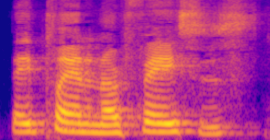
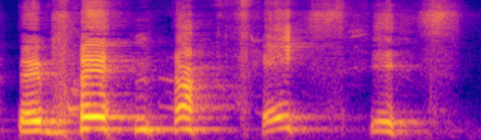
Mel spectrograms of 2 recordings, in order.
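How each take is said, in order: First: Said in the usual way. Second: Slow, stretched through laughter; laughing. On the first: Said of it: "I was just like". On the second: Real, not acted. Streamer repeating the line while cracking up, slow laughing. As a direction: let the laugh drag the words out. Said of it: "I can't stop laughing".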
